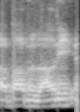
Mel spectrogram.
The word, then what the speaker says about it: Ababulali: was uh, feelings and Ababu Ababulali. – Is that how you pronounce yeah. it? Yes, yes, that's it. That's it.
